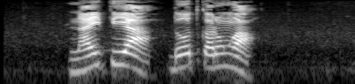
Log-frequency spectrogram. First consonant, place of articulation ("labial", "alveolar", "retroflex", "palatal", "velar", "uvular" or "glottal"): alveolar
